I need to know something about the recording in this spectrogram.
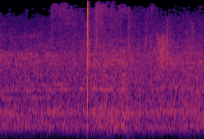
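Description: Steady ballpark crowd murmur, with a single sharp crack of a bat hitting the ball just under a second in, putting a ground ball in play.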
